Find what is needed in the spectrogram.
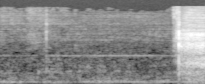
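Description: Near silence, with a few faint ticks as the needle and seed beads are handled. Near the end comes a short breathy rush, an intake of breath just before speaking.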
